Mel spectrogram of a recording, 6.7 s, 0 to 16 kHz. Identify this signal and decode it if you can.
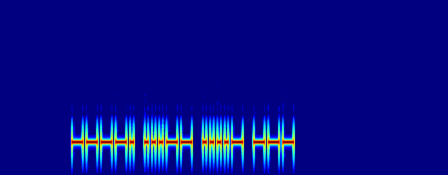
Morse code, heard as a keyed tone, about 22 wpm, 700 Hz. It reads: 934O
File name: practice / 22wpm / Four Letter-Number Combinations - 22wpm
